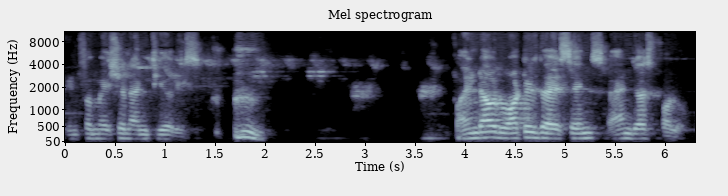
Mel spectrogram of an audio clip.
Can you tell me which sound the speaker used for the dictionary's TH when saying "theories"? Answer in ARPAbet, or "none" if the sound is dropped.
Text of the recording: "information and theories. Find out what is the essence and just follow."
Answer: T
